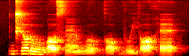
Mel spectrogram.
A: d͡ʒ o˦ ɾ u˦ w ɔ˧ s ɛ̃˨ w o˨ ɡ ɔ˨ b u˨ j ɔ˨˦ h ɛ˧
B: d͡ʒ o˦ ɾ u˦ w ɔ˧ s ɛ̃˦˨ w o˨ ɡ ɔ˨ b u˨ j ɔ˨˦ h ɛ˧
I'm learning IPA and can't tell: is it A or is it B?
A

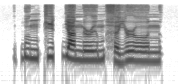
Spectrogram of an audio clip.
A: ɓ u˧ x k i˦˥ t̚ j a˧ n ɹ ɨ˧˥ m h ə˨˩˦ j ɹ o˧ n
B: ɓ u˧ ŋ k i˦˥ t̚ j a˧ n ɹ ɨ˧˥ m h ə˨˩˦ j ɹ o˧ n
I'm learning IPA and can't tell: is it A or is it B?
B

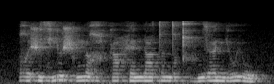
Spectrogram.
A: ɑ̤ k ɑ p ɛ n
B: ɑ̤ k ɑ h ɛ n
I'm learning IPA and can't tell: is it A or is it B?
B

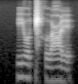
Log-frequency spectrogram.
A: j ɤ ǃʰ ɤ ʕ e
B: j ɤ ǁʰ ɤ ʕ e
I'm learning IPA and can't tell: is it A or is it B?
B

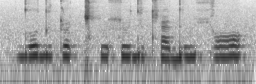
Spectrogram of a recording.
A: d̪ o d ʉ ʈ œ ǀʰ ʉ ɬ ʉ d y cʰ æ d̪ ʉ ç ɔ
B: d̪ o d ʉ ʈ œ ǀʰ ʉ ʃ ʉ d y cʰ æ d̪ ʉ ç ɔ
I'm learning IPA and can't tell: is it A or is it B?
A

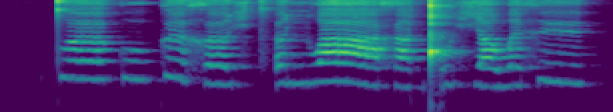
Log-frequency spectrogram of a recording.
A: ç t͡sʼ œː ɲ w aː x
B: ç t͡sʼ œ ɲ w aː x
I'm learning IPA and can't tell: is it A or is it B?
B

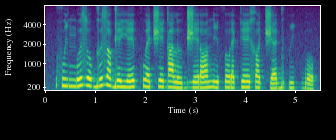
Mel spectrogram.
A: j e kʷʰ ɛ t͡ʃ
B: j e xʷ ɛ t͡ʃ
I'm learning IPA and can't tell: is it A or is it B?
A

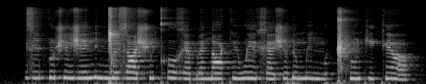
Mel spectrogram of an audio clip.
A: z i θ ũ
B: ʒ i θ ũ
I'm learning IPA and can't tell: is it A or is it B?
A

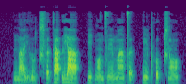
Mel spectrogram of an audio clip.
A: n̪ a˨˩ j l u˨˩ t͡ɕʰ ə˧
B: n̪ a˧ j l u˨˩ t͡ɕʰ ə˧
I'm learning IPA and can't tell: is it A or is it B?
A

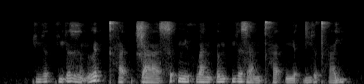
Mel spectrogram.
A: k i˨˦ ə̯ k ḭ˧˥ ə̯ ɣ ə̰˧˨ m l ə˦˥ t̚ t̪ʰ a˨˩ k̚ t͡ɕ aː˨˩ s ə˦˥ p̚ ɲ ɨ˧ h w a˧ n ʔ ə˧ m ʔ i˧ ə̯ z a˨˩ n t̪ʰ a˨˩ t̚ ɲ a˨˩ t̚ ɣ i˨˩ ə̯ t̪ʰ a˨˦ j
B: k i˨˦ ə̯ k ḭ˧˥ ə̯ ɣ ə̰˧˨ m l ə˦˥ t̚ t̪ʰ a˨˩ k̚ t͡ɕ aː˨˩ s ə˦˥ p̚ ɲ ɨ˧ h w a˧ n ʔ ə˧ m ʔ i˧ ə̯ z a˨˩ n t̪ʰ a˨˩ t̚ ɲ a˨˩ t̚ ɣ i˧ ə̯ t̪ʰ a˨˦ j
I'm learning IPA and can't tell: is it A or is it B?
B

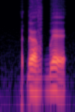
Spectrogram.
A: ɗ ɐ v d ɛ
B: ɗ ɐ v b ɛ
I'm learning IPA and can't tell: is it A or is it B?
B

